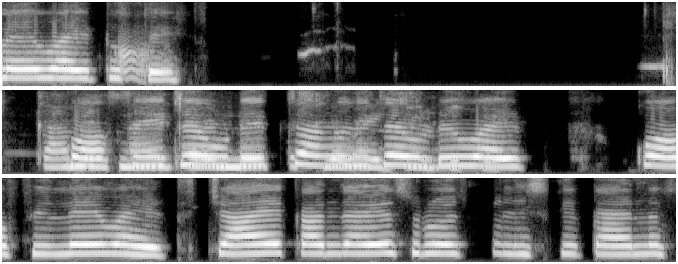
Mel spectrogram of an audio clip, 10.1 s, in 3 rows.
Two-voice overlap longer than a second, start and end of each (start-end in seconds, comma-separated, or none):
3.7-5.8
